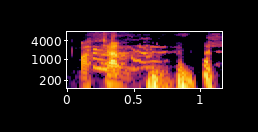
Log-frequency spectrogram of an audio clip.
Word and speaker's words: Macan: He said, "Guys, you're saying all wrong, because Macan is based on the Indonesian word for tiger, right? Because it's agile like a tiger. You know how they say it over there? Macan. Machan.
